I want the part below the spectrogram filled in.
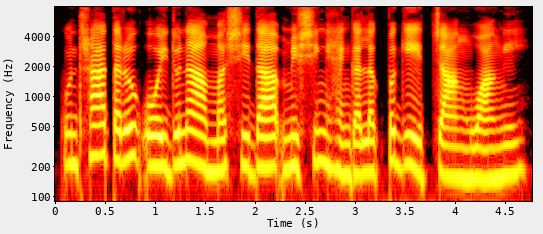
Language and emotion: Manipuri, neutral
